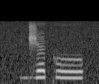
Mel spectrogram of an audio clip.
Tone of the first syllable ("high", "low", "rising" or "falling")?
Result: high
